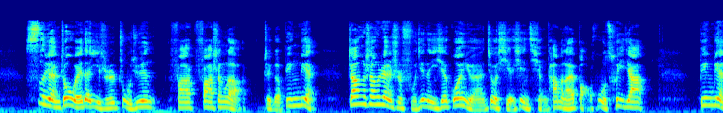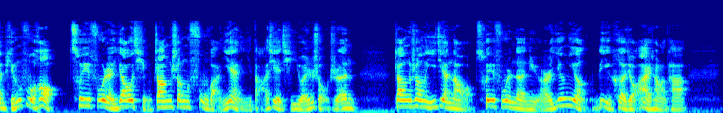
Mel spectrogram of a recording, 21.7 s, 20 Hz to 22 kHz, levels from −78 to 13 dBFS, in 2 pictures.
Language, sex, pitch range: Chinese, male, 125-190 Hz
